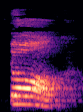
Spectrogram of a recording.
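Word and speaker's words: talk: 3 letters आते हैं इनसे पहले एल आ जाता है तो क्या है, एल साइलेंट हो जाएगा। काफ, एल साइलेंट हो गया। Half, वॉक, Fock, टॉक, palm, काम, बाम।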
